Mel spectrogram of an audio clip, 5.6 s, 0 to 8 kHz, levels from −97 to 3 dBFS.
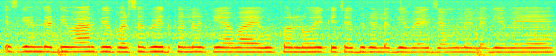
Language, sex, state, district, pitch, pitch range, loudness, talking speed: Hindi, female, Rajasthan, Bikaner, 230 Hz, 225-245 Hz, -14 LUFS, 225 wpm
